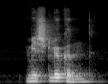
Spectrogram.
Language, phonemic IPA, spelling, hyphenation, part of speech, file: Dutch, /ˌmɪsˈlʏ.kə(n)/, mislukken, mis‧luk‧ken, verb, Nl-mislukken.ogg
- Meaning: to fail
